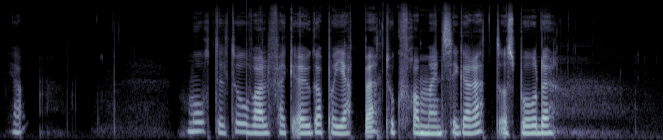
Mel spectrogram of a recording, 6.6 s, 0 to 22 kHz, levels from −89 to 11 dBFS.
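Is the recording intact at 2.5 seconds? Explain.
No. At 2.46 s, a microphone volume step-up occurs: the input gain jumped by about 6 dB at once, so speech and background both get louder just before "fekk auga". The waveform envelope widens abruptly there, and the spectrogram brightens across all frequencies at once.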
